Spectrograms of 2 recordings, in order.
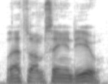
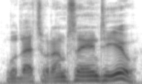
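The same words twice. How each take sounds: First: Character voice, plain take. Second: Character impression. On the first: Retold or imitated. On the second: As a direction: repeat it in his character voice. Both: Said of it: "do his character".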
